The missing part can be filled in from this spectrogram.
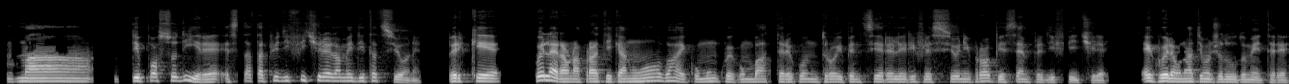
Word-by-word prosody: Ma 145 0 +3 0.4
ti 160 -1 +4
posso 170 +2 -1
dire? 125 - +1
È - - -6
stata 155 +4 -4
più 180 - -4
difficile 175 +2 -1
la 165 0 0
meditazione 155 - -3 0.2
perché 145 0 +4 0.3
quella 195 0 +6
era 130 - +6
una 125 -1 -1
pratica 135 0 +1
nuova 155 +4 0
e 120 - -2
comunque 130 +1 -3
combattere 125 +1 -2
contro 125 0 -3
i 120 -1 -1
pensieri 125 +1 -2
e - - 0
le 125 0 0
riflessioni 125 +1 -4
proprie 140 -1 -1
è - - -9
sempre 115 -1 -5
difficile 100 -2 -5 0.3
e 150 +2 +3
quella 145 0 +7
un 135 -1 +1
attimo 135 -1 +1
ci 120 0 -3
ho - - +2
dovuto 115 -1 -1
mettere. 105 -1 -3
130 Hz, 170 wpm, -21 LUFS, 120-150 Hz, 0.4 s, quella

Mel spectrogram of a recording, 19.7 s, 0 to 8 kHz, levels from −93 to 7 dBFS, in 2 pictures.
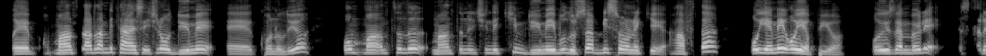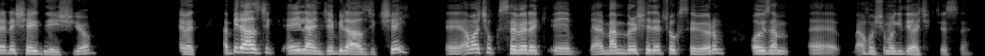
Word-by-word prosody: eee, 145 0 +4 0.2
mantılardan 190 +4 +3
1 210 - -2
tanesi, 180 -3 +3
içine 190 +4 -1
o 180 -5 +2
düğme, 170 +4 +2
eee, 125 -2 -5
konuluyor. 135 - -1 0.3
O 190 +1 +1
mantılı 185 +4 +1
mantının 160 +3 -3
içinde 175 +1 -5
kim 200 -4 -7
düğmeyi 170 +1 +3
bulursa, 180 +2 +1
bir 200 - -1
sonraki 165 -5 0
hafta 145 - 0 0.3
o 185 +1 +6
yemeği 195 +3 +7
o 195 -1 +7
yapıyor. 120 -10 +3 0.3
O 170 - +3
yüzden, 170 0 +3
böyle, 330 - 0 0.2
sırayla 180 -1 -3
şey 155 -4 0
değişiyor. 135 +7 -5 0.8
Evet, - - -1 0.3
aaa, - - -5
birazcık 205 -3 +6
eğlence, 160 -4 +1
birazcık 130 -4 +1
şey, 200 +3 -2 0.4
eee, 145 - -5
ama 200 +3 +2
çok 205 -1 -8
severek 175 -3 +2
eee, 140 -1 -5 0.2
yani, 140 +3 -4
ben 165 +1 +1
böyle 175 - +2
şeyleri 170 -1 -2
çok 175 +1 -3
seviyorum. 145 +7 -2 0.3
O 160 - +1
yüzden, 155 -2 -2 0.2
eee, 70 -1 -8 0.2
be - - -9
hoşuma 150 0 -5
gidiyor 140 -4 -1
açıkçası. 115 -1 -15
170 Hz, 160 wpm, -24 LUFS, 145-185 Hz, 0.8 s, yemeği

